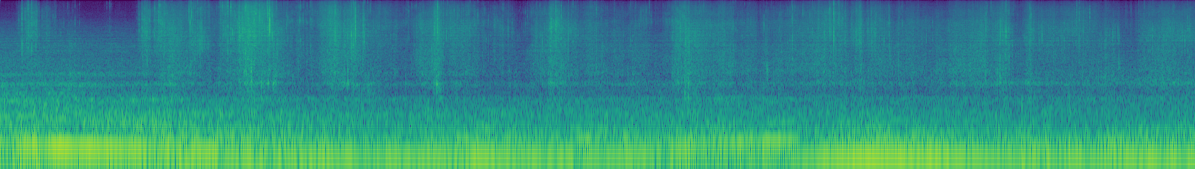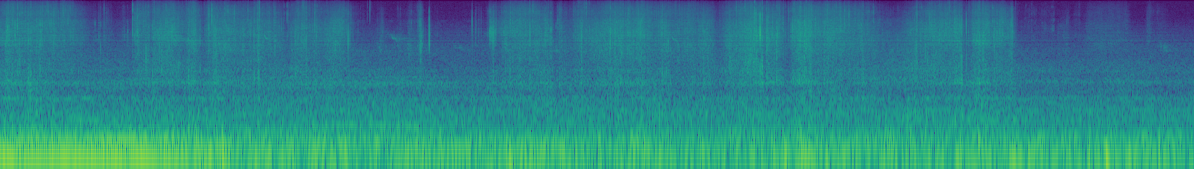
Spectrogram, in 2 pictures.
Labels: Are people talking?
no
